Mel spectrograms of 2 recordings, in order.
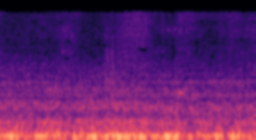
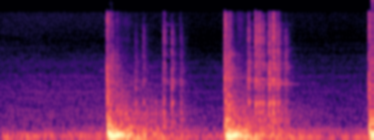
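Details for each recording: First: Noise heard on dirt roads traced to a loose brake pad (balata) with play; after fixing, low steady road rumble with no bangs or clunks from the wheel, brakes quiet and healthy. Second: Drum brake with a loose brake shoe that has play; the noise is heard loud on dirt roads: three dull, heavy thunks as the loose piece is rocked inside the drum.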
